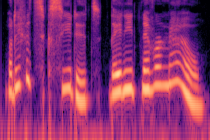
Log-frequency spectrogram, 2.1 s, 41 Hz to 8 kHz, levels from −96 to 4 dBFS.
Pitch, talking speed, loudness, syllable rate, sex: 265 Hz, 230 wpm, -17 LUFS, 5.7 syllables/s, female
